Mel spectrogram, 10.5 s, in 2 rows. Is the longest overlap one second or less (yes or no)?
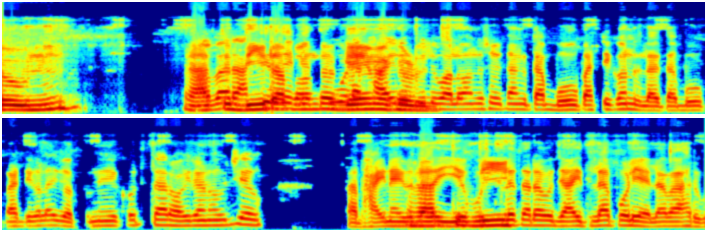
no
